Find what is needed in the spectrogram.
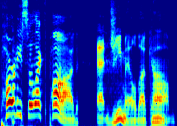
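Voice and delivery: very slow, measured delivery for a listener; slow, deliberate announcing. Real, not acted. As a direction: spell out the address word by word. Repeats email address on request.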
